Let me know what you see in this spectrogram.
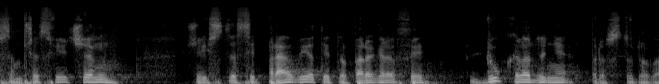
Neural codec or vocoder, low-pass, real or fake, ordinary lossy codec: none; 14.4 kHz; real; Opus, 16 kbps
